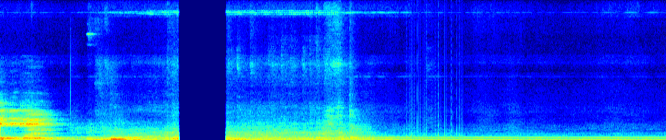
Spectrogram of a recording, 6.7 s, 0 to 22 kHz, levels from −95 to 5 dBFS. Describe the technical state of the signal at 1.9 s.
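The sound drops to silence from 1.78 to 2.26 s, a gap of about 0.47 s, likely a playback stall where the player starved of data.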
